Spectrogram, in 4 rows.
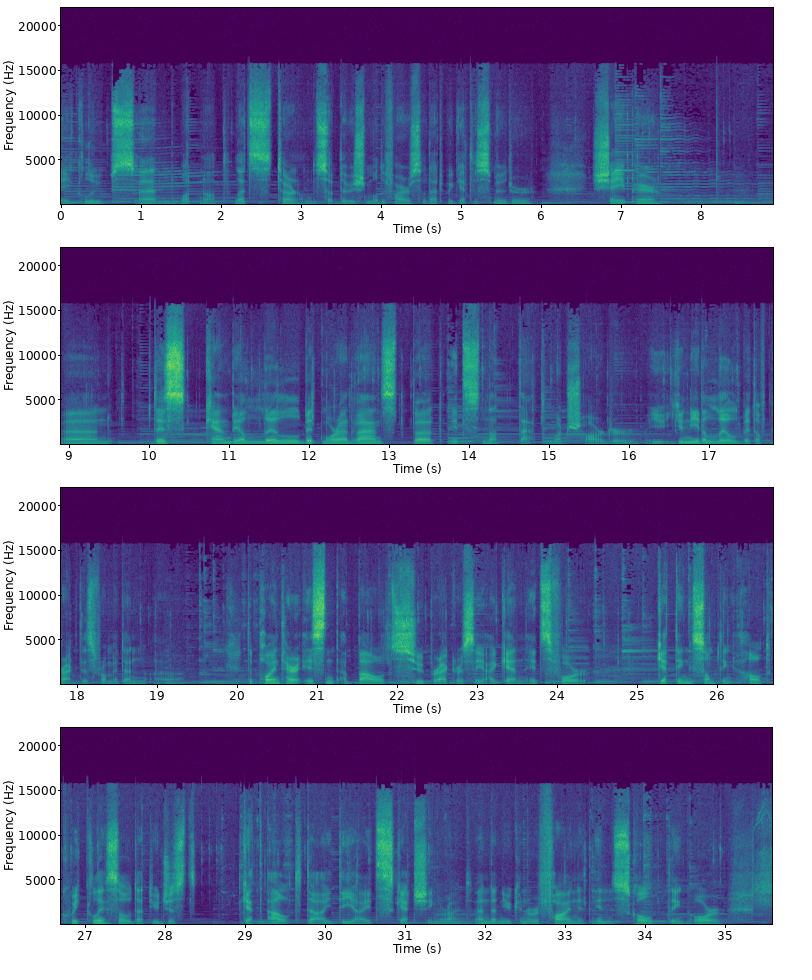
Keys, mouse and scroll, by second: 0.6-2.2 drag, 3.3 click, 3.9 click, 5.1 shift+middle click, 5.3 middle click, 5.9 middle click, 6.5 middle click, 7.0 2, 7.2 click, 7.4 g, 8.7 middle click, 9.5 2, 10.3 click, 10.4 g, 11.4 shift+middle click, 11.9 middle click, 12.0 click, 12.3 ctrl+r, 13.1-16.5 typing, 14.5 click, 15.1 middle click, 15.3 click, 17.5 shift+middle click, 18.2 e, 18.9 e, 20.0 click, 20.8 middle click, 21.6 s, 22.4 g, 23.6 click, 24.5 shift+middle click, 24.7 f, 25.1 click, 25.7 2, 26.2 ctrl+r, 26.7 click, 27.2 middle click, 28.1 ctrl+r, 28.8 3, 29.0 click, 29.3 x, 29.9 middle click, 30.2 2, 30.6 click, 30.7 g, 31.6 click, 33.1 1, 33.6 click, 34.1 g, 35.5 click.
